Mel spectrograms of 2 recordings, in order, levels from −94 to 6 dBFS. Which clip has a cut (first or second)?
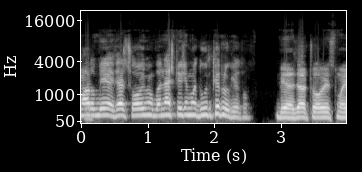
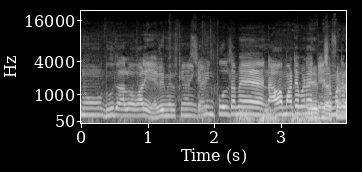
second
